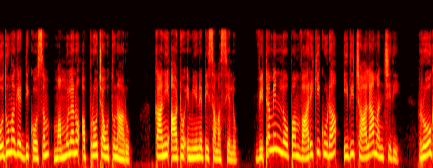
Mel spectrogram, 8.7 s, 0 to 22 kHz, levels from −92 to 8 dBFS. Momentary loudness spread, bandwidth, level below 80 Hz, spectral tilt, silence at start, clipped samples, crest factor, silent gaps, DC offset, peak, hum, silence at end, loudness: 7 LU; 12 kHz; -50 dBFS; -5.5 dB/octave; 0 s; under 0.1%; 18 dB; none; under 0.1%; -4 dBFS; none; 0 s; -21 LUFS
